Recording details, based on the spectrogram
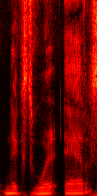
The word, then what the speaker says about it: NXTWEAR Air: Pues bueno, una compañía que yo no me la esperaba, que se llama TCL, TCL, lanza estos nuevos lentes que se llama Nextwear Air. Se escribe NXTWear Air, ¿no?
